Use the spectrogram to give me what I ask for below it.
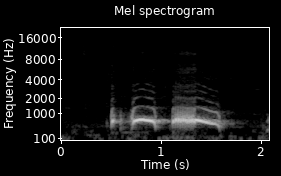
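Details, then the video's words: A spotted dove's cooing phrase, used to lure other doves into answering: a short note followed by two drawn-out, gently falling hollow coos, clear against silence. "derkuku super gacor bikin lawan langsung nyaut"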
